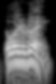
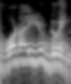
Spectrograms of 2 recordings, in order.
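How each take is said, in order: First: The word 'are' is dropped and words run together. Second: Every word, including 'are', is said in full. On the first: This is how native speakers say it casually. "गोरे बोलते हैं ना" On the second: This is the full sentence actually meant. "असल में बोले उसने"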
